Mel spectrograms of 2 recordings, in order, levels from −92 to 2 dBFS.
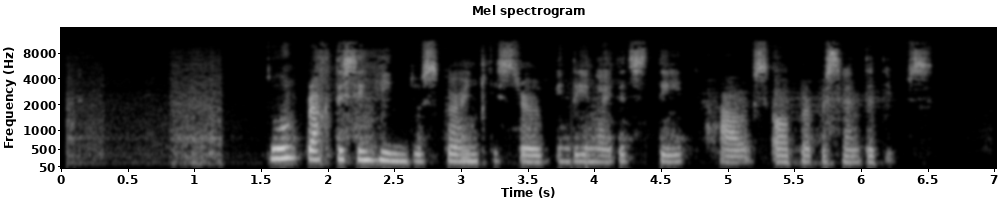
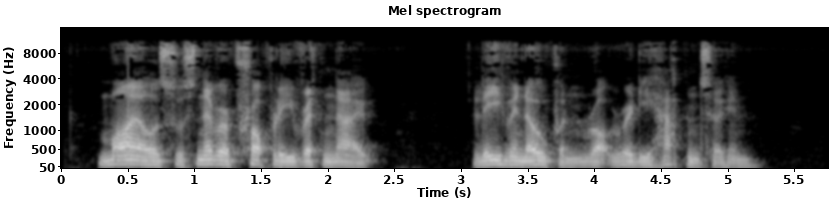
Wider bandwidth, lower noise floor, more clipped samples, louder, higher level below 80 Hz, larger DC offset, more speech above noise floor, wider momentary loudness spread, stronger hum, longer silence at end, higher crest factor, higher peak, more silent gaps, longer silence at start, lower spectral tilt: about the same, 11.5 kHz vs 11.5 kHz; second, -67 dBFS vs -75 dBFS; neither; second, -29 LUFS vs -23 LUFS; second, -76 dBFS vs -44 dBFS; neither; second, 38 dB vs 53 dB; about the same, 14 LU vs 12 LU; neither; about the same, 0.5 s vs 0.55 s; about the same, 24 dB vs 20 dB; about the same, -6 dBFS vs -4 dBFS; neither; second, 0.05 s vs 0.3 s; second, -3.5 dB/octave vs -5 dB/octave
